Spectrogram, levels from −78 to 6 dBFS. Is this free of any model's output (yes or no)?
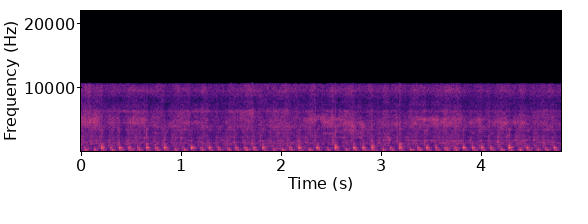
no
